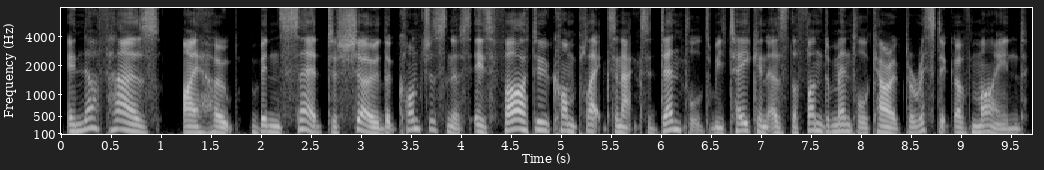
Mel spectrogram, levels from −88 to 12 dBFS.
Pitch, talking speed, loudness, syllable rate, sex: 140 Hz, 155 wpm, -19 LUFS, 4.3 syllables/s, male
